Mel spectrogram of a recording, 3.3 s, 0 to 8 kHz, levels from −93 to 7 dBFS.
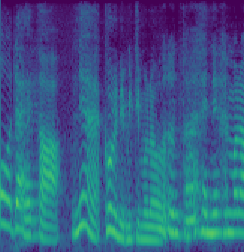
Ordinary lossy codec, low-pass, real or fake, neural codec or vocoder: none; none; fake; codec, 16 kHz, 0.5 kbps, X-Codec, WavLM features, trained on Multilingual LibriSpeech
